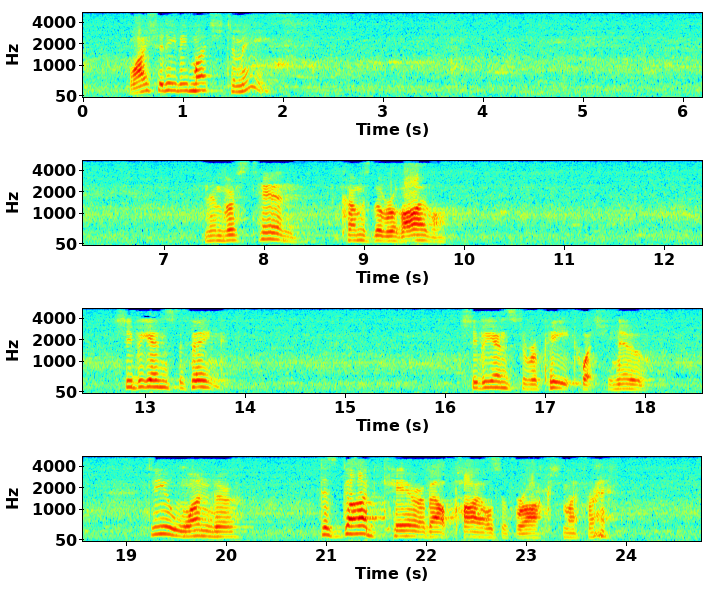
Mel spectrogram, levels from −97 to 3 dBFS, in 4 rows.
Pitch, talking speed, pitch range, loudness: 170 Hz, 85 wpm, 150-205 Hz, -14 LUFS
